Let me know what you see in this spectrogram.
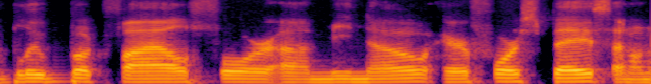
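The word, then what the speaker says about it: Minot: blue uh the blue book file for uh mino air force base i don't know how the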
